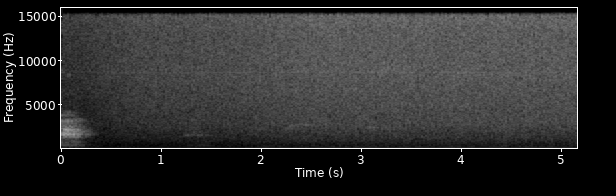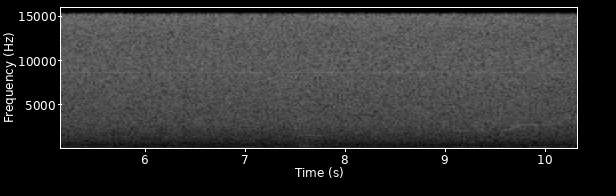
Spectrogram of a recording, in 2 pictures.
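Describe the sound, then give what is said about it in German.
A steady, broad rush of wind fills the scene, continuous and fairly loud, with no talking and only faint changes in intensity across its length. “Wir hören Wind rauschen, das war's.”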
